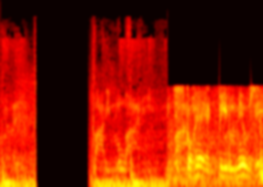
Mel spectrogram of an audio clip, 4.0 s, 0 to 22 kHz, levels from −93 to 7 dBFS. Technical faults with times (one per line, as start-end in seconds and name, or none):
0.50-1.41 cable pulled and plugged in
2.50-3.95 input switched to a poorer device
